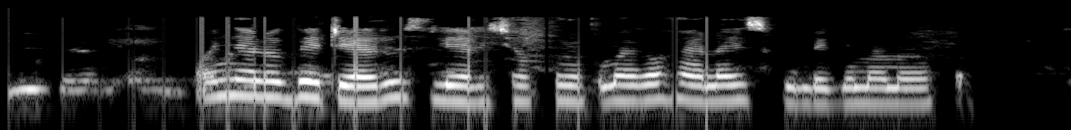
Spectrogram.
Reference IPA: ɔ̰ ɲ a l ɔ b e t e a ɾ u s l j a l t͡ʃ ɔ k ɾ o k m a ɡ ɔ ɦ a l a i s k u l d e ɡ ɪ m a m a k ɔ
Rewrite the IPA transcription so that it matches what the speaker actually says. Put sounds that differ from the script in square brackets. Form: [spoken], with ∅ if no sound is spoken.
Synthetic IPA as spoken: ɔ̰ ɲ a l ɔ b e t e a ɾ u s l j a l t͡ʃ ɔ k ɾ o k m a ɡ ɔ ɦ a l a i s k u l d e ɡ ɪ m a m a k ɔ

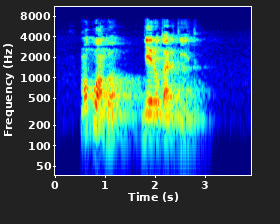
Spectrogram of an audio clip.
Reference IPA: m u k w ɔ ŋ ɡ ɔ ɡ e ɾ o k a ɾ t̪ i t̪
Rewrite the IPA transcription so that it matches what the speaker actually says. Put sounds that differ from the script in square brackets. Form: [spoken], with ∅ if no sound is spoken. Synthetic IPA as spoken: m [ɔ] k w ɔ ŋ ɡ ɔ ɡ e ɾ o k a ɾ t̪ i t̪

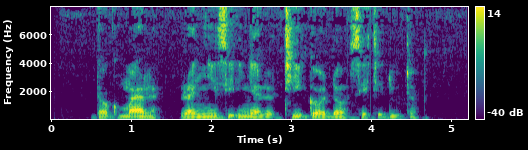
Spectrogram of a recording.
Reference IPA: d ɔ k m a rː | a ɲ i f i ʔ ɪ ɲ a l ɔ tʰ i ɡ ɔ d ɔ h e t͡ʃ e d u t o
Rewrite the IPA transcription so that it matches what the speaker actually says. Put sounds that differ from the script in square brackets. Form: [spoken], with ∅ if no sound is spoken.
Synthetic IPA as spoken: d ɔ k m a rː | a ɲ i [s] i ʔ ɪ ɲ a l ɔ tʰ i ɡ ɔ d ɔ [s] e t͡ʃ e d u t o

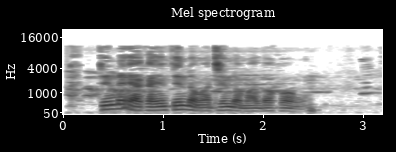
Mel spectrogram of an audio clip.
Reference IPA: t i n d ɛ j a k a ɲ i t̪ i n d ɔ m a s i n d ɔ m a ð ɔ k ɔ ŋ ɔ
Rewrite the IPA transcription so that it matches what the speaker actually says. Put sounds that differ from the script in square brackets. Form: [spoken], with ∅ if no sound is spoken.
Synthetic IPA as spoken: t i n d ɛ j a k a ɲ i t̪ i n d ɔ m a [t] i n d ɔ m a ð ɔ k ɔ ŋ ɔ

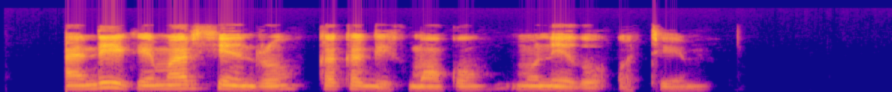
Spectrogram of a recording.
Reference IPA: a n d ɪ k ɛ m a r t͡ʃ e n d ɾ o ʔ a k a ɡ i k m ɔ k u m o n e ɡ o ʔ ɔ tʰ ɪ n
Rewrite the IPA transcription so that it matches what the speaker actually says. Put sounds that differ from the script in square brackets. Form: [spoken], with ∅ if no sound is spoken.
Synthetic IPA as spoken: a n d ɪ k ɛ m a r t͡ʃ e n d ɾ o [k] a k a ɡ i k m ɔ k [ɔ] m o n e ɡ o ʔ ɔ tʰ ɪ [m]

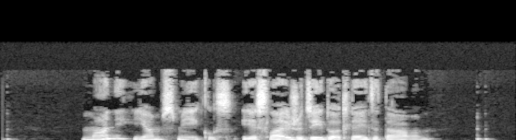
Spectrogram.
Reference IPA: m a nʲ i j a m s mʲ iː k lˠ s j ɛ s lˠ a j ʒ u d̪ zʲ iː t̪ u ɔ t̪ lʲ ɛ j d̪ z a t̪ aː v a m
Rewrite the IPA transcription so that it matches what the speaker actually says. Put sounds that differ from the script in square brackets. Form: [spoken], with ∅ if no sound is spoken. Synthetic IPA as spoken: m a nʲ i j a m s mʲ iː k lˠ s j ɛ s lˠ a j ʒ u d̪ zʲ iː [d̪] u ɔ t̪ lʲ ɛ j d̪ z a t̪ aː v a m

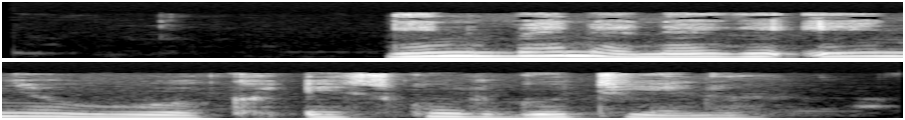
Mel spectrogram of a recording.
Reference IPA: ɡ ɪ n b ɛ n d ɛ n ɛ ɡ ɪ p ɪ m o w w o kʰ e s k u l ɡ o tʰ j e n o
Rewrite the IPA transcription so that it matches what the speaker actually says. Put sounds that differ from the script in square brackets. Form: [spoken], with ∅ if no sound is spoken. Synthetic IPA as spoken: ɡ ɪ n b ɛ n d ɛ n ɛ ɡ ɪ [ʔ] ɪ [ɲ] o w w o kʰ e s k u l ɡ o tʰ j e n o

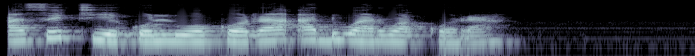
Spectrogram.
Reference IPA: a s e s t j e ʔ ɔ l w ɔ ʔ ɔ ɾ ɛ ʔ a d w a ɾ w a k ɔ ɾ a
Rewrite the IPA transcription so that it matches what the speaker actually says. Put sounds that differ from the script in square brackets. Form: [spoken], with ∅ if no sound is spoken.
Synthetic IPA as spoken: a s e [∅] t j e [k] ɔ l w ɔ [k] ɔ ɾ [a] ʔ a d w a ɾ w a k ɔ ɾ a

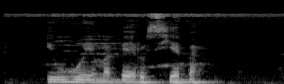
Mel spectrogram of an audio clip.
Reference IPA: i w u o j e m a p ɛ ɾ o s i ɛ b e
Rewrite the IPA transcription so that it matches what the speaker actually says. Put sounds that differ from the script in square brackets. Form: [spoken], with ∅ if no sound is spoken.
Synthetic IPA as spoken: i w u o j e m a [b] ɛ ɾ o s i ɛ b [a]

